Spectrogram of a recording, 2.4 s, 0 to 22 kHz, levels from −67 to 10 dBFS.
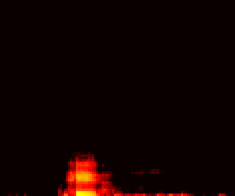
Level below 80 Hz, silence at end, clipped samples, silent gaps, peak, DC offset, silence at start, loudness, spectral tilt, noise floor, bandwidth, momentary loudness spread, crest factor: -50 dBFS; 0.65 s; under 0.1%; none; -2 dBFS; under 0.1%; 0.65 s; -18 LUFS; -9 dB/octave; -66 dBFS; 4.9 kHz; 26 LU; 22 dB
